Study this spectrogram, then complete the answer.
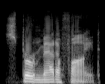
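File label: "spermatophyte", American English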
